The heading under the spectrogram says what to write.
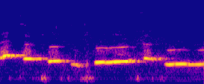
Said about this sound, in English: I can whistle good.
